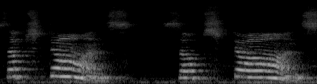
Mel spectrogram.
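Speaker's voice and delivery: सबस्टन्स said very slowly, syllable by syllable, stress on स्टन्स; सबस्टन्स pronounced slowly with the a sound kept; pronunciation demo. Shown as a demonstration. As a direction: draw out सबस्टन्स slowly, every sound clear. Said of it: "याचा उच्चार कसा करायचा आहे?".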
